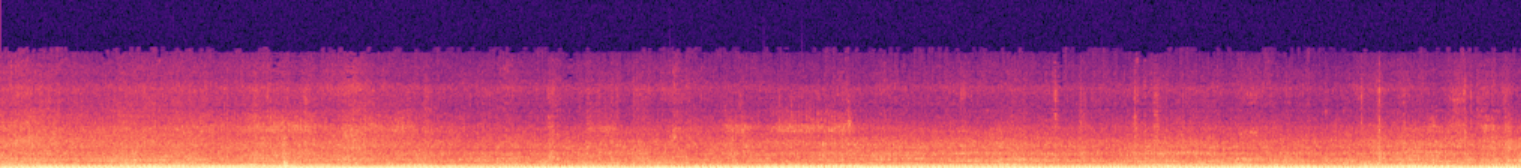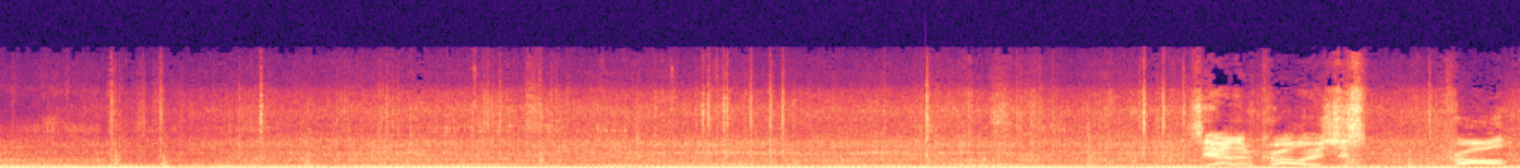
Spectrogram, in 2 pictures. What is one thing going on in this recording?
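Tyres crunch and bump over rocks.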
